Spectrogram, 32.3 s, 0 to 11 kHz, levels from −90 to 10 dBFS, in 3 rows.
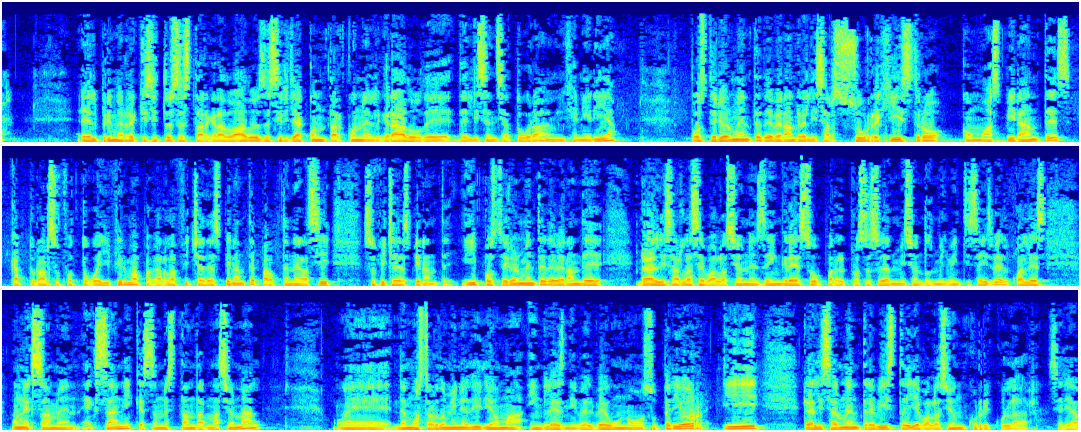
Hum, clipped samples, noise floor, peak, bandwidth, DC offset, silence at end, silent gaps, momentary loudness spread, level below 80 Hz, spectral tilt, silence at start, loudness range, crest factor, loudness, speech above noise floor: none; under 0.1%; -45 dBFS; -6 dBFS; 10.5 kHz; under 0.1%; 0 s; none; 6 LU; -48 dBFS; -5.5 dB/octave; 0 s; 2 LU; 12 dB; -18 LUFS; 28 dB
